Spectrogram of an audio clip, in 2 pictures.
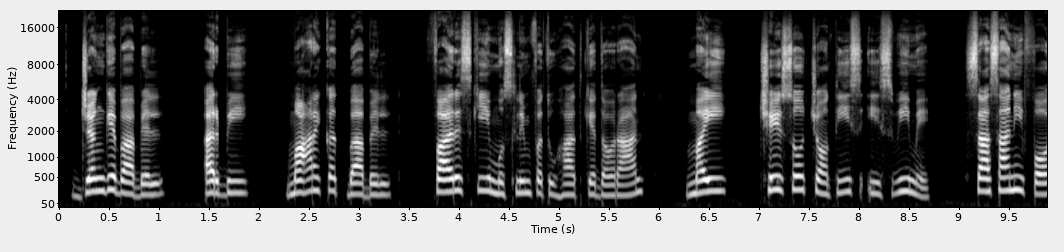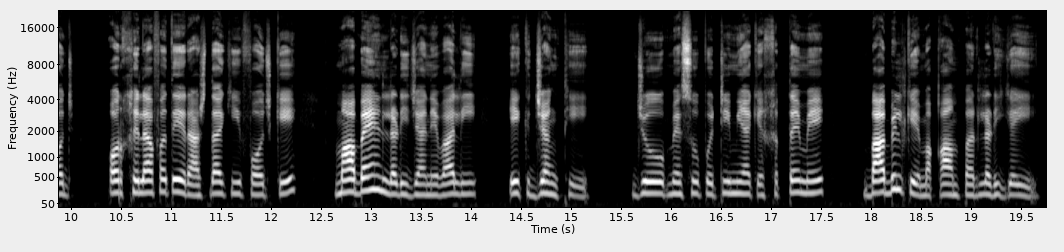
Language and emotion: Urdu, neutral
